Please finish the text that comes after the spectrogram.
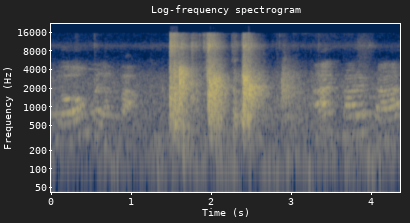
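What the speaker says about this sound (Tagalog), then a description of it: "Bigyan nga natin siya ng 3 palakpak." A classroom group gives three sharp, rhythmic claps in a row, loud and close, with a teacher's voice speaking before and after.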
